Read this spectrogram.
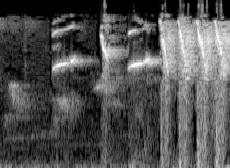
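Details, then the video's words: Greater green leafbird (cucak ijo) singing in front of a younger bird: a few scattered clear whistled notes, then a fast burst of high, harsh descending chatter notes in quick succession. "Cucak Ijo ngekek panjang siap ngeroll didepan junior macet"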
